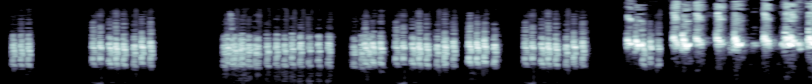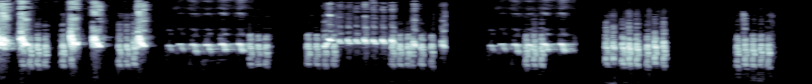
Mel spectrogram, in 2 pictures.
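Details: Sooty-headed bulbul sound used to lure wild birds: spaced bursts of harsh chatter, an excited run of rapid notes, then steady whistled phrases separated by short pauses.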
